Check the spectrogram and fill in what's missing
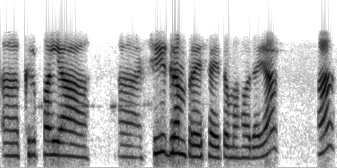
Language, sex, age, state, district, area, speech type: Sanskrit, female, 60+, Karnataka, Bangalore Urban, urban, conversation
